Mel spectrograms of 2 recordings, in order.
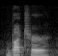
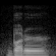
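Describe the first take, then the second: The two takes are said the same way.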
